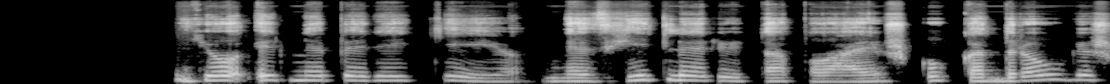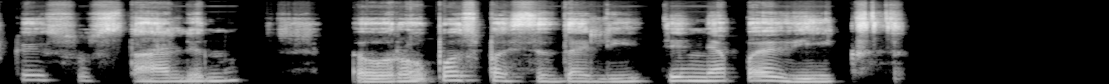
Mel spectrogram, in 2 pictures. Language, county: Lithuanian, Vilnius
